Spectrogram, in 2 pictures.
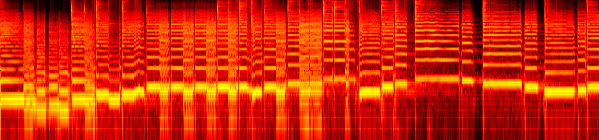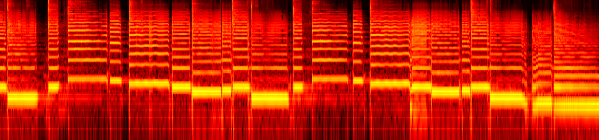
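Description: Clean electric guitar plays the third section of a song, a continuous flowing melodic line of picked notes and slides with a few short pauses, loud and close.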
